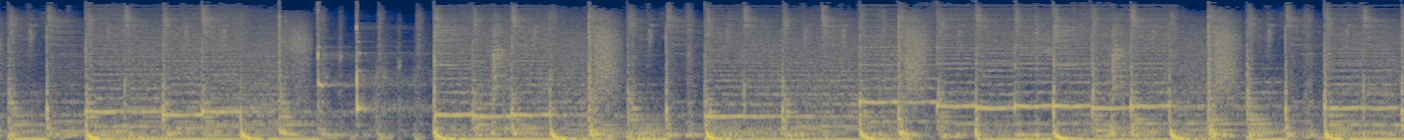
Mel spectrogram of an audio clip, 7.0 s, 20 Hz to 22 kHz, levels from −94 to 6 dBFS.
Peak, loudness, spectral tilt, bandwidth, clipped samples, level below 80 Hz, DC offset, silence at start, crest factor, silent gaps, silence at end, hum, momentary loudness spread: 0 dBFS; -17 LUFS; -4.5 dB/octave; over 20 kHz; under 0.1%; -20 dBFS; under 0.1%; 0 s; 14 dB; none; 0 s; none; 4 LU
